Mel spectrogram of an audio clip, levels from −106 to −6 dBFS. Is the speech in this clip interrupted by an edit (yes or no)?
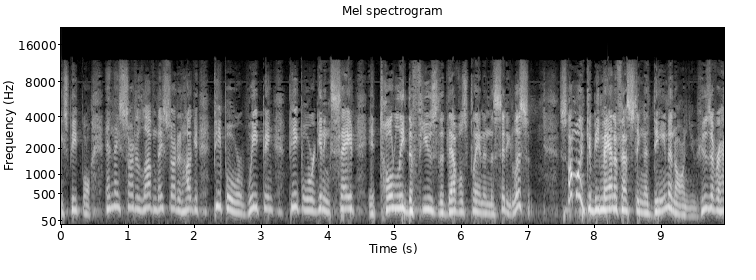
yes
